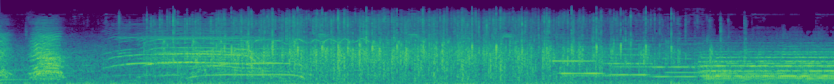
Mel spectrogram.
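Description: Audience cheering and whooping with applause during a pause in a marching band show. A few held single notes come in, and then the full band returns with sustained brass chords about a second before the end.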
